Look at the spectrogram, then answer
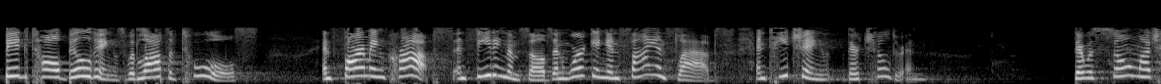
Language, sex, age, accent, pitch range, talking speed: English, female, 30-49, American, 230-315 Hz, 135 wpm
